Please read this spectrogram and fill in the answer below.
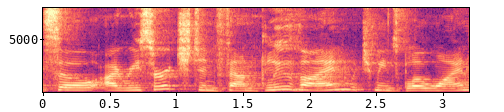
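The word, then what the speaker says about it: Glühwein: through March generally and it's it's gluhwein it's pronounced gluhwein it is a German wine German wine which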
